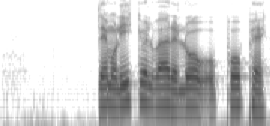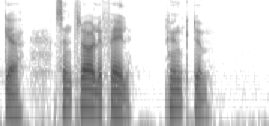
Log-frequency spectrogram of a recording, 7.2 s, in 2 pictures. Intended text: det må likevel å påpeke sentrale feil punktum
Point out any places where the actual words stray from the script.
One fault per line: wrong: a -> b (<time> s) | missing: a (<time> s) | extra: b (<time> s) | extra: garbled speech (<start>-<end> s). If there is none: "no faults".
extra: være lov (2.1 s)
